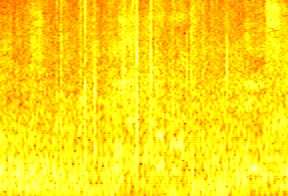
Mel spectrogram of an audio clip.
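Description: A skateboard clatters onto a wooden floor.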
